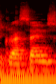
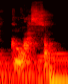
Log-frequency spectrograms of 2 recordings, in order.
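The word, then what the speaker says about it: croissant: craso is another you we call it in English cens or something like that but in the French word is cuaso that's how you pronounce craso are like buty clouds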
